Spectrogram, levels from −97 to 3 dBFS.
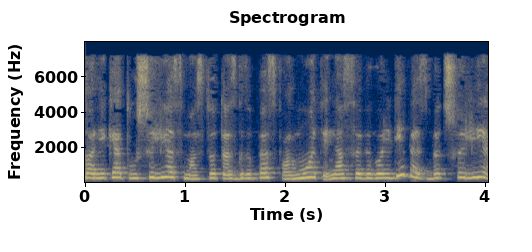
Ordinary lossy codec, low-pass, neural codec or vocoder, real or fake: MP3, 48 kbps; 7.2 kHz; none; real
